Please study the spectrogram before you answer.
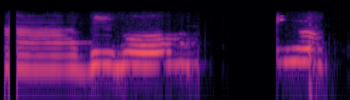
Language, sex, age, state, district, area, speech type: Tamil, female, 30-45, Tamil Nadu, Chengalpattu, urban, conversation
